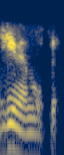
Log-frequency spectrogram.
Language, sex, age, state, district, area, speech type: Hindi, male, 60+, Madhya Pradesh, Bhopal, urban, conversation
